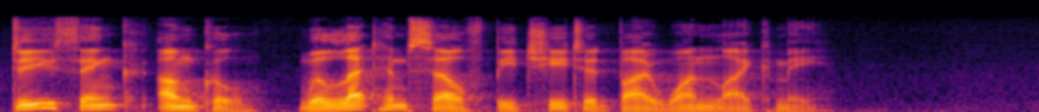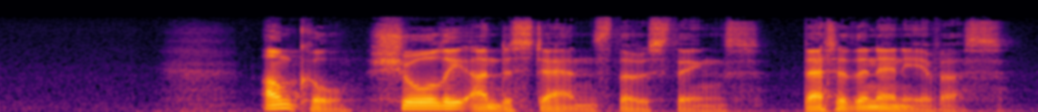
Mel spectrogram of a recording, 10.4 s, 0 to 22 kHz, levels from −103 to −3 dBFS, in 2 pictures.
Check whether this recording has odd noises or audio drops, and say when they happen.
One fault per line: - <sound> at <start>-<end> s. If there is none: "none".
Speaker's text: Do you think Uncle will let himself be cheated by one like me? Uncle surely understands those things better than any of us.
none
